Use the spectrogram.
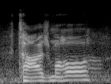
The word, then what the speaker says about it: Taj Mahal: up this hill right by the how you pronounce that time Mahal Taj Mahal yeah the Taj Mahal restaurant so give me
